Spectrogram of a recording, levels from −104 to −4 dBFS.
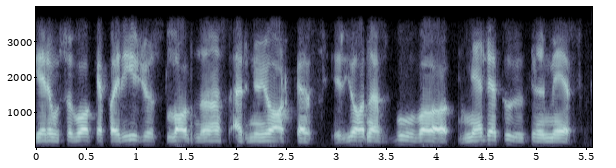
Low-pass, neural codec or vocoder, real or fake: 3.6 kHz; none; real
